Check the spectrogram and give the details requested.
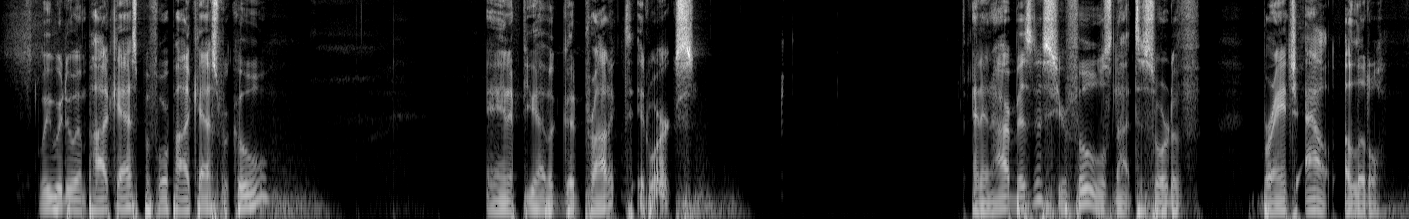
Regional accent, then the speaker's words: Ruston, Louisiana, United States; also born or lived in Selma, Alabama; No, I've always thought I'm from Ruston. because I grew up there. But you're right. I lived my first 2.5 years in the state of Alabama.

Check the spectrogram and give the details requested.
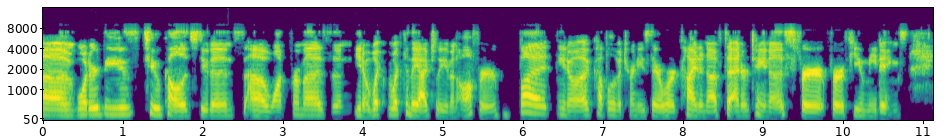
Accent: Irvine, California, United States; also born or lived in Chicago; I grew up in Irvine, California, which is a lovely little suburb in Southern California.

